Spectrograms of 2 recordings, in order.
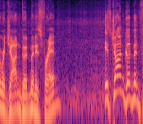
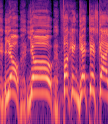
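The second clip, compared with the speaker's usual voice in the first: mock shout; 11 semitones higher than usual. Egging on a fight.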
